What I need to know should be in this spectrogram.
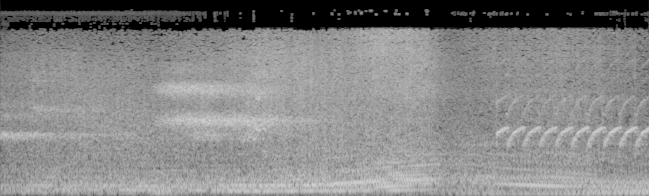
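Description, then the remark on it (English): A loud car alarm blares, cycling through steady tones before switching to a rapid, repeating whooping pattern, with a broad rumble of traffic or engine noise underneath. “Sounds like he forgot about his alarm system.”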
